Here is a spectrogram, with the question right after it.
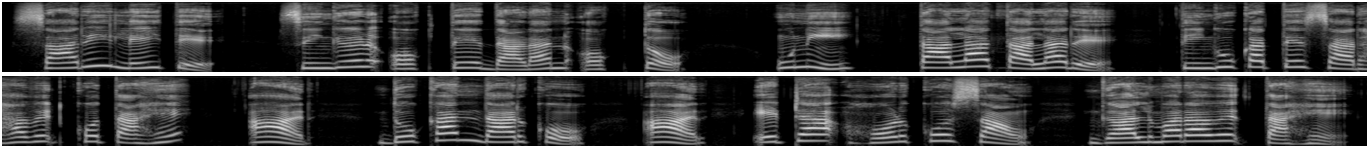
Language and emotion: Santali, neutral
